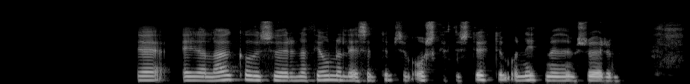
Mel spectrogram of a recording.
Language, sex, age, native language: Icelandic, female, 30-39, Icelandic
